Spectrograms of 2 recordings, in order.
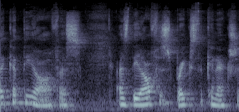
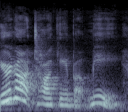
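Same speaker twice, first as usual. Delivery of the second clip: ordinary delivery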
